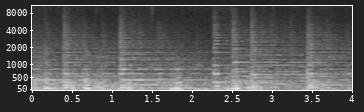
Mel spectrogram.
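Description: Rain sound effect layered under music, with a series of notes striking at irregular intervals over a steady rushing rain.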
